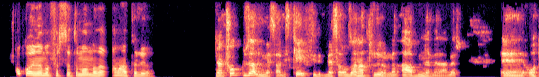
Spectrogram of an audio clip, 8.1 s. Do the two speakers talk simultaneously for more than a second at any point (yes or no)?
no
